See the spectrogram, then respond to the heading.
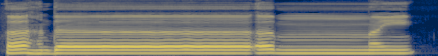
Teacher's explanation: دال کے اوپر بھی مد منفصل ہے، اس مد کو بھی 3 الف کے برابر کھینچ کر پڑھیں گے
